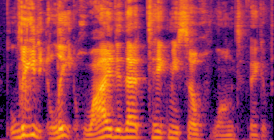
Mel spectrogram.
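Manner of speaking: usual speaking voice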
